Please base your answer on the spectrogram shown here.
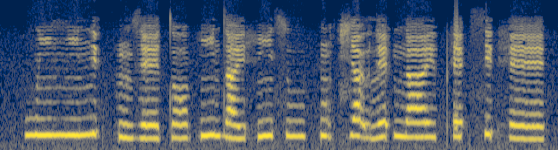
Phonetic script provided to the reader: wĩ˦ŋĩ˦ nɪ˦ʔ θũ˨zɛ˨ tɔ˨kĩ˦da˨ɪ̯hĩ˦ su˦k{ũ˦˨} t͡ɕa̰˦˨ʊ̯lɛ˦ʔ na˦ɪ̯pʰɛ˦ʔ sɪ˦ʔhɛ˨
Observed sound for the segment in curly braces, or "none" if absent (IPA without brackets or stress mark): ũ˦˨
